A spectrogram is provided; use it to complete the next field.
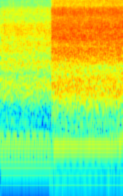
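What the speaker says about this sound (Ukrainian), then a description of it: "Водограй Багрівець. На струмку Багрівець." A small waterfall on a mountain stream in the Ukrainian Carpathians gives a loud, steady rush of falling water close by that swells abruptly halfway through the brief clip.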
